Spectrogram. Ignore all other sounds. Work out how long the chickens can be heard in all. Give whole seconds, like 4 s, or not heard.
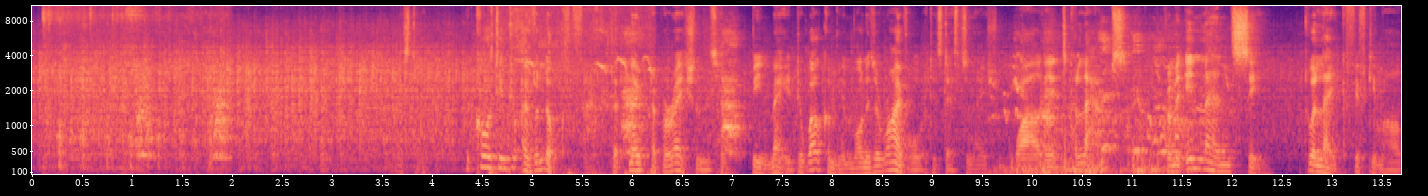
6 s.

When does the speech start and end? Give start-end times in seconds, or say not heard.
3.6-13.6.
